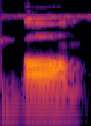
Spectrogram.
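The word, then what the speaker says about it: bomb: पढ़ते हैं बॉम बम इसमें भी बी का साउंड नहीं होता माय यलर बम बम नहीं बम फिर टी ओ एम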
